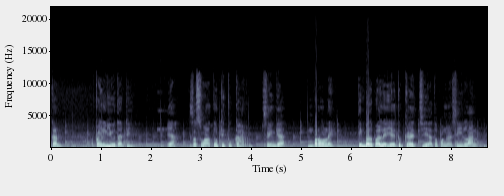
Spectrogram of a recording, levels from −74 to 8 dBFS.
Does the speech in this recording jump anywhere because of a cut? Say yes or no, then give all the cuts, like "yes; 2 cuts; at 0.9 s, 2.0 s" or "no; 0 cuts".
no; 0 cuts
